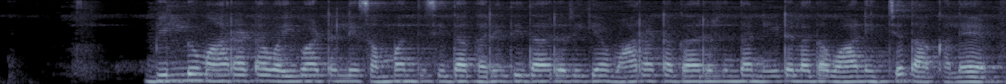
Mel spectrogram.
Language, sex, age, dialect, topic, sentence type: Kannada, female, 18-24, Coastal/Dakshin, banking, statement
